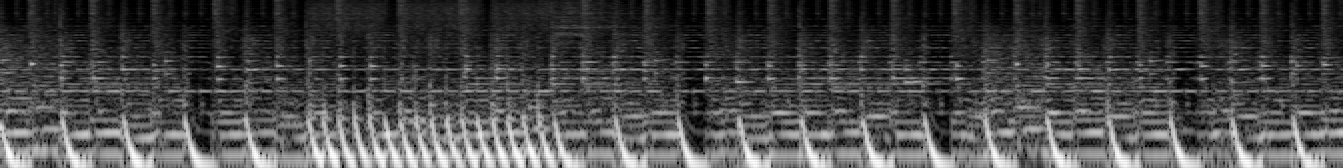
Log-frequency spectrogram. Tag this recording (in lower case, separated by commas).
music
